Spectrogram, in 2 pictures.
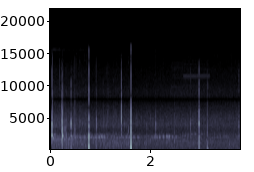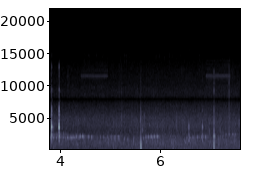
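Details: A male forest green tree frog (Rhacophorus arboreus), perched on a branch waiting for a female, gives soft rattling trills among sharp drip-like clicks on the morning of 28 May 2011 in mountains of Hōfu, Yamaguchi, Japan.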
